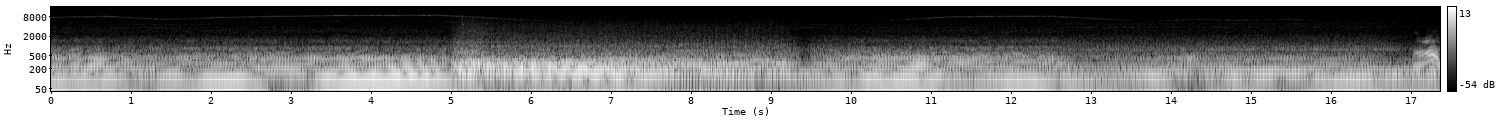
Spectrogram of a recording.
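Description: Kenworth Legacy truck in American Truck Simulator with a loud engine mod, a steady low diesel drone that rises and falls through gear changes, with a whistling whine overhead, a voice speaking over it.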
